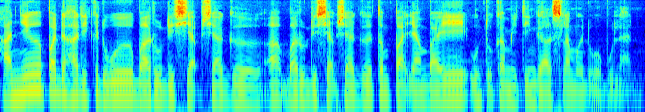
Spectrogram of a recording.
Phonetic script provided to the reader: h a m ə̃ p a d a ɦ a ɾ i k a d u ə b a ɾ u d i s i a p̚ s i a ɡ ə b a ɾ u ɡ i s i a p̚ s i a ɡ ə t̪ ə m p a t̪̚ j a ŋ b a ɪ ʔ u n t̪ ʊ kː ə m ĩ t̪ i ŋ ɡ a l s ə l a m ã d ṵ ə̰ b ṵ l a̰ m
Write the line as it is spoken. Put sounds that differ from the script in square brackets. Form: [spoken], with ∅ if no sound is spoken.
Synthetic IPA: h a [ɲ] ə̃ p a d a ɦ a ɾ i k [ə] d u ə b a ɾ u d i s i a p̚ s i a ɡ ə b a ɾ u [d] i s i a p̚ s i a ɡ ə t̪ ə m p a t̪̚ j a ŋ b a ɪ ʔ u n t̪ ʊ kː [a] m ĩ t̪ i ŋ ɡ a l s ə l a m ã d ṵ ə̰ b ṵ l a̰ [n]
